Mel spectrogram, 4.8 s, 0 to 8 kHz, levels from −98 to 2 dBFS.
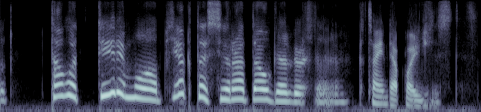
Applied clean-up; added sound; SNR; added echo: neural diffusion model UNIVERSE++.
